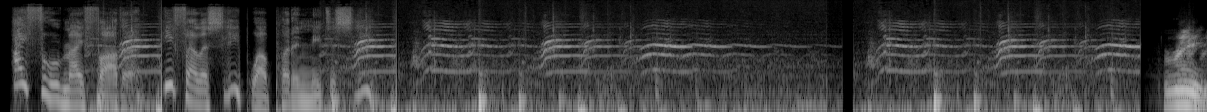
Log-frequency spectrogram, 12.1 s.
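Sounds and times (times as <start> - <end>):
kitten meowing: 3.3 - 8.0, 8.7 - 11.4.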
